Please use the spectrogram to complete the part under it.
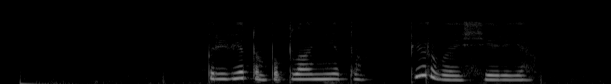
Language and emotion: Russian, sad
